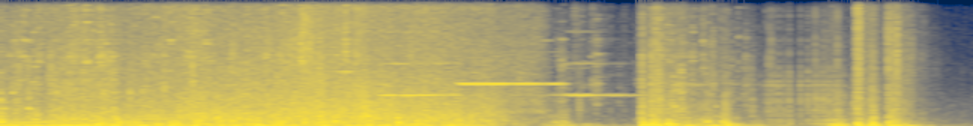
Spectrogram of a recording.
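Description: Sound effects of a wooden sleigh crash-landing in snow: a loud, noisy rush of sliding and scraping that fades out over the first few seconds. A single sharp knock follows, then a few smaller clatters of debris settling near the end.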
